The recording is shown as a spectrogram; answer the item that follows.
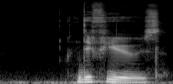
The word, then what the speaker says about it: defuse: Diffuse. Diffuse actually is of two syllables and the stress is on the second syllable.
